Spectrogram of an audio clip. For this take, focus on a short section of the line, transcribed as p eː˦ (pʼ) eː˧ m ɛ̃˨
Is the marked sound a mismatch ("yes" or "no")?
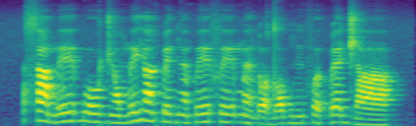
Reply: yes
